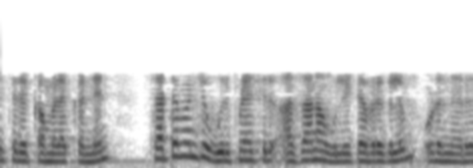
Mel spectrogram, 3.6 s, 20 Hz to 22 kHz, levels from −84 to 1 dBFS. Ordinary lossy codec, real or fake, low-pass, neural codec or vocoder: AAC, 24 kbps; real; 3.6 kHz; none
